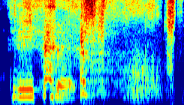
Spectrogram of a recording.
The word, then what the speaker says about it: Dietrich: I always say your last name wrong. Dietrich. Dietrich. Oh, that's actually, I say that's right. That's how I say it in my head.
